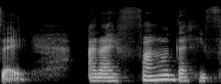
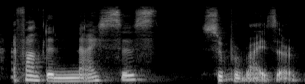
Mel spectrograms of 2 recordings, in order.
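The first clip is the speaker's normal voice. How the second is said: ordinary talk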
